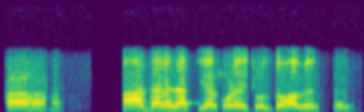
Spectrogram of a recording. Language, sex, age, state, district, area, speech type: Bengali, male, 30-45, West Bengal, Howrah, urban, conversation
